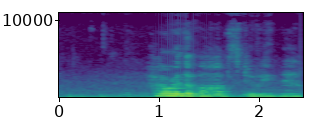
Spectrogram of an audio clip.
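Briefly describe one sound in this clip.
A young woman speaks calmly through a microphone in a large room.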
